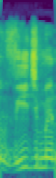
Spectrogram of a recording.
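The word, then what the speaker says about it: Weismann: Generally इसका W से वीजमैन होना चाहिए, पर इसका जो श्रेय है वो किसको दिया जाता है?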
